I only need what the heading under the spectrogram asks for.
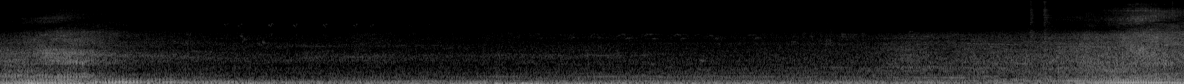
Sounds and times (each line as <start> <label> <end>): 0.0 Traffic sound 2.6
